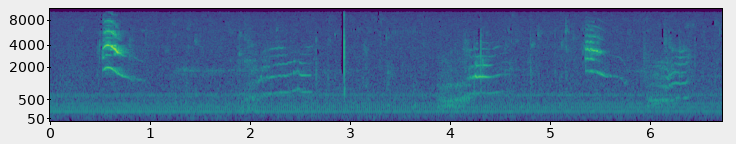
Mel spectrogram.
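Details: Playing Bengal kittens nearly five weeks old call with clear, high, sliding mews, a loud one first and then three more spaced about a second apart, plus a sharp click and low steady hum.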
